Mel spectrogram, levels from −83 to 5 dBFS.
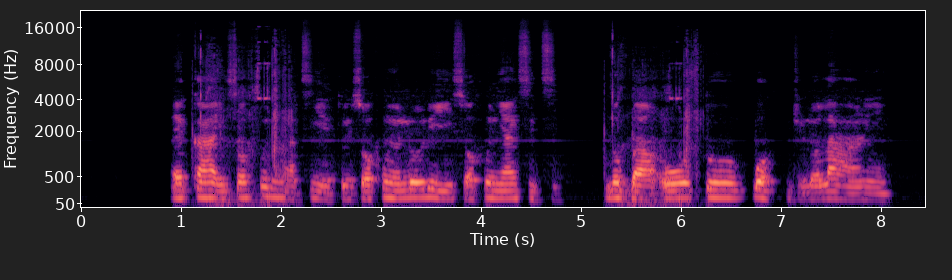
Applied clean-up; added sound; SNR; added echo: neural mask model RNNoise.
